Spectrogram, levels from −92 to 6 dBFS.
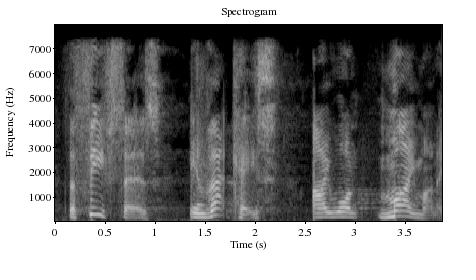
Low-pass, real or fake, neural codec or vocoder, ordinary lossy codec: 7.2 kHz; fake; vocoder, 44.1 kHz, 128 mel bands, Pupu-Vocoder; none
